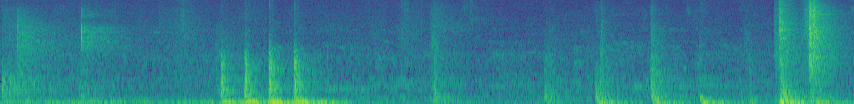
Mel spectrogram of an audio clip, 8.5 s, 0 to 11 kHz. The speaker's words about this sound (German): Der erste Detektiv durchquerte den engen Gang, hielt vor der Tür mit der Nummer 3 und klopfte.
